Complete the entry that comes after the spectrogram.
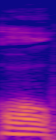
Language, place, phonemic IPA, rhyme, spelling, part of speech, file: French, Paris, /o/, -o, aulx, noun, Fr-aulx.ogg
- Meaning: plural of ail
